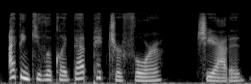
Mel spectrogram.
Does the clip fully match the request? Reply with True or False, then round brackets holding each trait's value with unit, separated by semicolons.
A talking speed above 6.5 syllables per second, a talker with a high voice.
True (7.1 syllables/s; 210 Hz)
